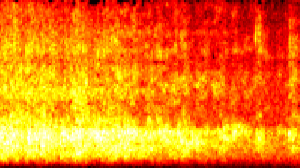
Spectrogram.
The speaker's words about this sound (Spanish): Vamos a dar un fuerte aplauso a Carlos Tavares.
